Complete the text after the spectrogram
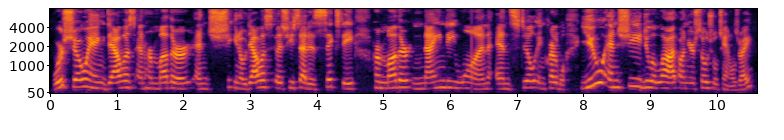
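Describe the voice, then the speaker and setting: Lively American woman hosting morning TV. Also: medium pitch, normal speed, hardly any pauses. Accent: American Midwest. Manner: lively, emphatic, reads ads smoothly. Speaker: TV talk show host. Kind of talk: morning talk show hosting.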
